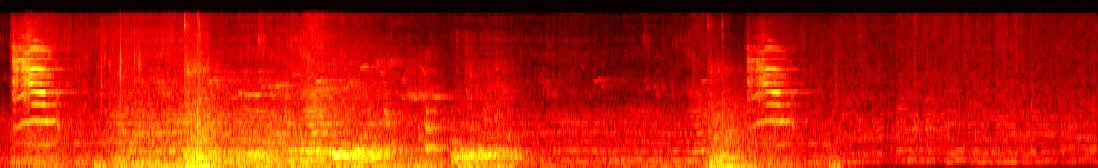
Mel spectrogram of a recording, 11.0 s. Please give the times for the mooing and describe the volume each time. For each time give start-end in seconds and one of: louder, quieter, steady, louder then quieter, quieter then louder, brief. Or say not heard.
not heard.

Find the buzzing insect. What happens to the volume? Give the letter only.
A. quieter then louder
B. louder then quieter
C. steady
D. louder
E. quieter
E.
